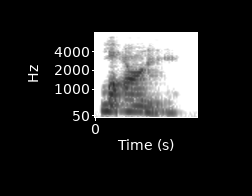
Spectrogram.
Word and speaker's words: Laarni: And really, okay, so my name is spelled L-A-A-R-N-I. The two A's right there used to give people a hiccup because really my name is pronounced Larnie.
